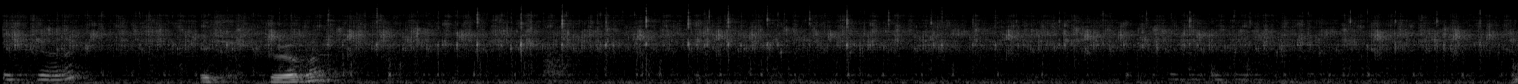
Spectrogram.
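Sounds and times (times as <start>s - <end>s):
speech: 0.0s - 1.0s, 2.0s - 3.5s
rain pattering on roof: 0.0s - 15.1s.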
